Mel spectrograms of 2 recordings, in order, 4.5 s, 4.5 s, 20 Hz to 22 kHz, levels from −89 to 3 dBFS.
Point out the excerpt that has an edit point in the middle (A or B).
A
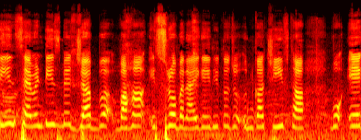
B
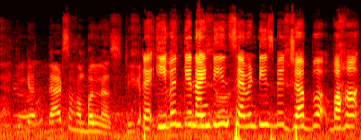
B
